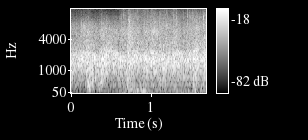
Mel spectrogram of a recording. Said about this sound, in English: It's a good place to clap.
